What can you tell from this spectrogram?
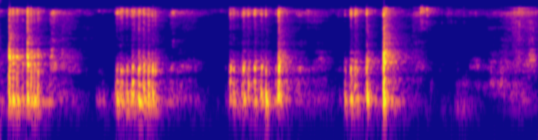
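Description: Large tailor's shears cutting down through layered fabric in about five strokes, roughly one a second, each a short rasp with a sharp click as the blades close.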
